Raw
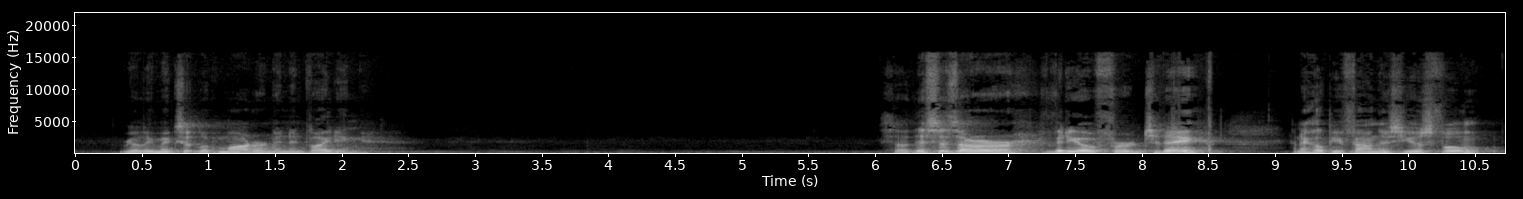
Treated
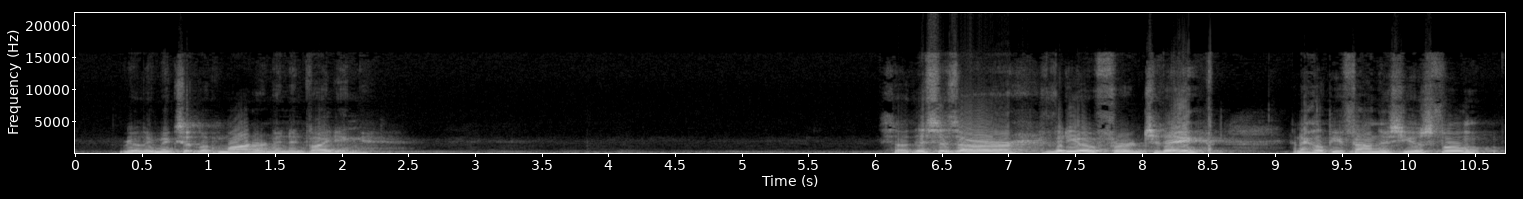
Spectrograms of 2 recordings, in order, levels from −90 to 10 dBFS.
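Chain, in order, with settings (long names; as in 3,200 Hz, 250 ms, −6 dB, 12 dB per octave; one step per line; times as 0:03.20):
0:06.16–0:07.19: gain on one half-wave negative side −3 dB
in parallel at +2.5 dB: downward compressor, threshold −27 dBFS, peak gain reduction 13.5 dB
on the sum: soft clipping −14 dBFS, distortion −12 dB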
